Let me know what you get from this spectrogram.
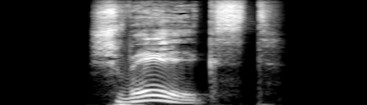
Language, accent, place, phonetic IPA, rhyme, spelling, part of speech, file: German, Germany, Berlin, [ʃvɛlkst], -ɛlkst, schwelgst, verb, De-schwelgst.ogg
- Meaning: second-person singular present of schwelgen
